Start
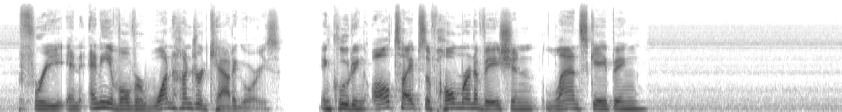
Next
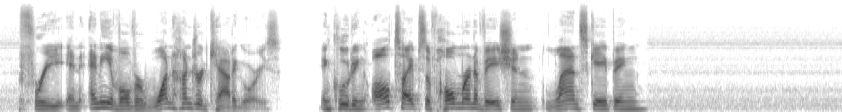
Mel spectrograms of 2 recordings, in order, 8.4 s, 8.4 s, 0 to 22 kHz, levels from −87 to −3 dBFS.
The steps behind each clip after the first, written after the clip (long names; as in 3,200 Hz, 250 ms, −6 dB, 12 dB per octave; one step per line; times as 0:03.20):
bass and treble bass −11 dB, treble −5 dB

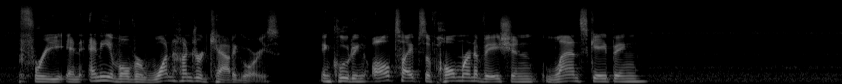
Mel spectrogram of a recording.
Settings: downward compressor 2 to 1, threshold −38 dBFS, peak gain reduction 8.5 dB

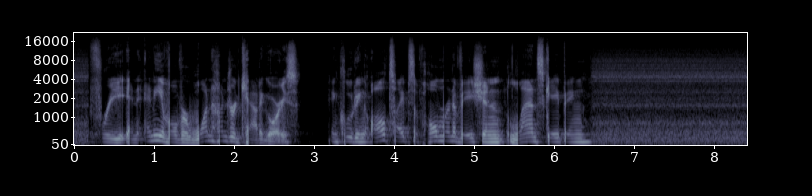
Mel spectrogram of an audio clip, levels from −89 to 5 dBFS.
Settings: volume swells 444 ms
level +9 dB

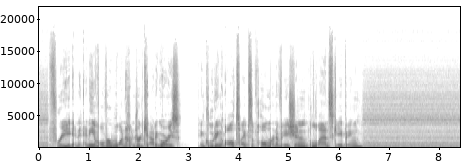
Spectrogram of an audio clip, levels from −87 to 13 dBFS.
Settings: brickwall limiter −28.5 dBFS, peak gain reduction 10 dB
level +3 dB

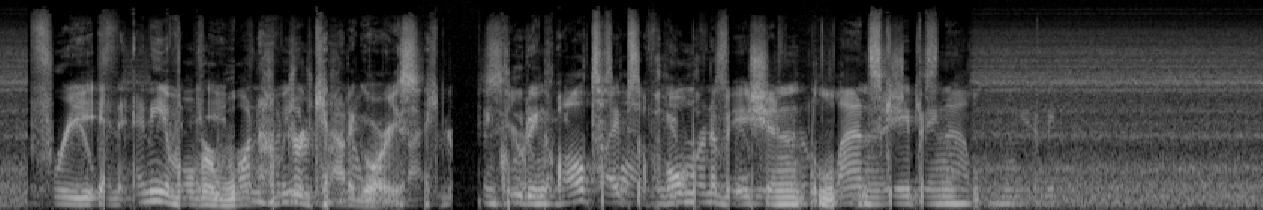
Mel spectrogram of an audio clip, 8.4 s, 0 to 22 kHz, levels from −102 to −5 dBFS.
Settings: delay that plays each chunk backwards 502 ms, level −9 dB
